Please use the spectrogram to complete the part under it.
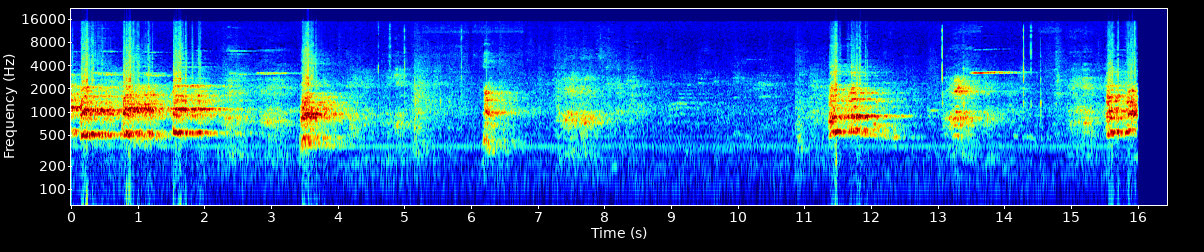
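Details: Barking lot dogs on 16 January 2017, giving repeated loud clusters of overlapping barks and yips that swell and fade, with quieter gaps of distant barking between the bursts.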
